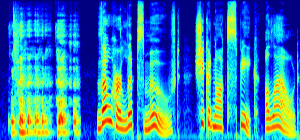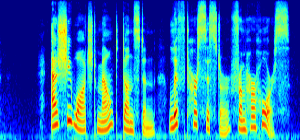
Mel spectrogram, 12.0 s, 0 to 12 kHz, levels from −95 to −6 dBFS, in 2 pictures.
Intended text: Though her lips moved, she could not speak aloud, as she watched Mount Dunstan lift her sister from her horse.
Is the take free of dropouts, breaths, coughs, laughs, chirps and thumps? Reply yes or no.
no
